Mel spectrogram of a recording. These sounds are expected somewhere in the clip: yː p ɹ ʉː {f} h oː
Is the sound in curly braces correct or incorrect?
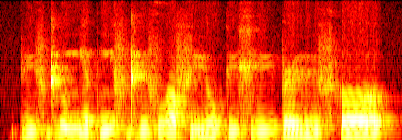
correct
